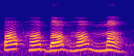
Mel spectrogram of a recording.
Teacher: पा वर्ग की जो ध्वनि है वो ओष्ठ से है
